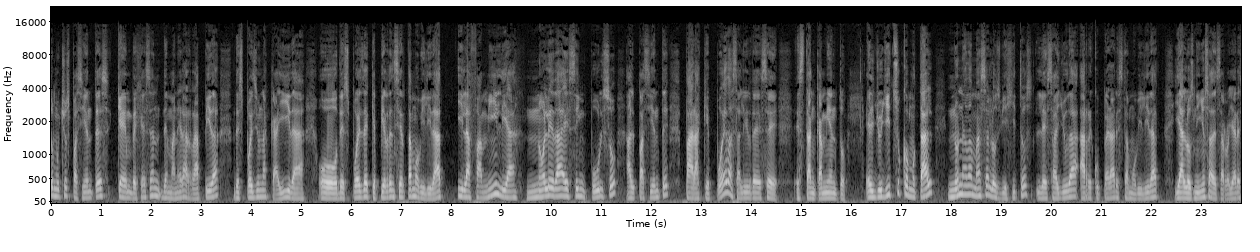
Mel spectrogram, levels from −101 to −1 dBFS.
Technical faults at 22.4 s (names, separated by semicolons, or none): none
